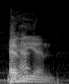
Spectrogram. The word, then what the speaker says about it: Evian: Evian.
